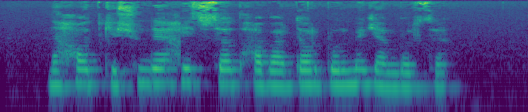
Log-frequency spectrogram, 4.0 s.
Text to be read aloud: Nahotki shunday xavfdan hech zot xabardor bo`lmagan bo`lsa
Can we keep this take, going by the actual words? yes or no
no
